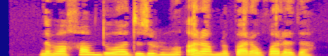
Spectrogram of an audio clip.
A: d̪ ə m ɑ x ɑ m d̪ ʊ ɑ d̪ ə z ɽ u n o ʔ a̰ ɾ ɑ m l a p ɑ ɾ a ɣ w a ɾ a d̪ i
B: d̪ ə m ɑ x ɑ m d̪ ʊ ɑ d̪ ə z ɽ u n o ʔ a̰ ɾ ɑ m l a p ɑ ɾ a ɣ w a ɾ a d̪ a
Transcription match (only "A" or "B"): B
